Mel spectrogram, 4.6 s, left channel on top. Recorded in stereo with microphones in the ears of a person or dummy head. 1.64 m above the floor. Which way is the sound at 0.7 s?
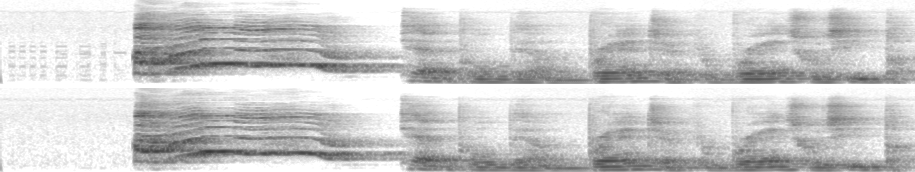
20° left (ahead or behind).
